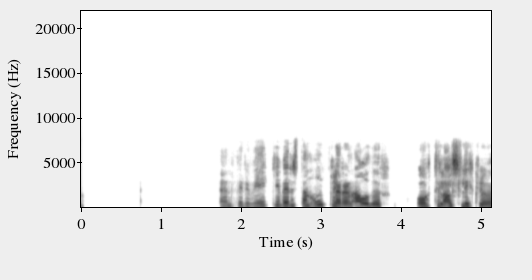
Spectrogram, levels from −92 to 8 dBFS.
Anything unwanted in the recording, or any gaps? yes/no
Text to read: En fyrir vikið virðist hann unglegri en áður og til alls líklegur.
no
